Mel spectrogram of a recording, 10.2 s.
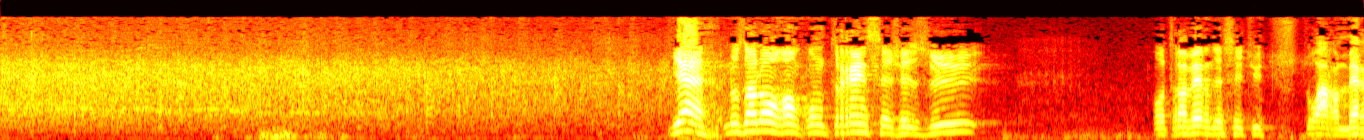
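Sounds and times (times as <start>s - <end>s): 
congregation at a Christian worship service applauding and cheering: 0.0s - 6.0s
speech: 5.0s - 7.4s, 8.7s - 10.2s.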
